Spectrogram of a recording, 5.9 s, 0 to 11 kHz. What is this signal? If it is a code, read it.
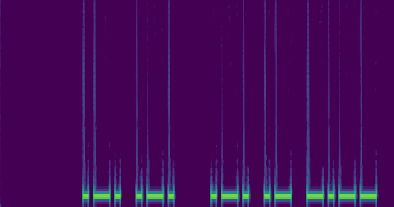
Morse code, heard as a keyed tone, about 14 wpm, 650 Hz. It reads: RR RAY
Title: SOTA QSO Practice 15wpm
